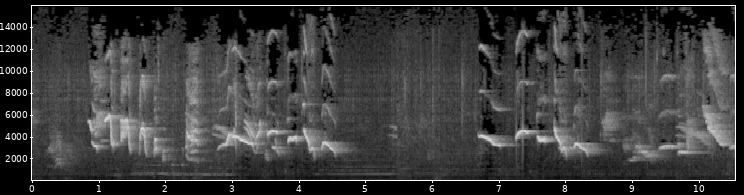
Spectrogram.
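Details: Oriental magpie-robin, newly caught, singing its morning warm-up: two long bouts of fast, loud whistled phrases with sharp upslurs and quick trills, separated by a quieter pause of a few seconds.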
